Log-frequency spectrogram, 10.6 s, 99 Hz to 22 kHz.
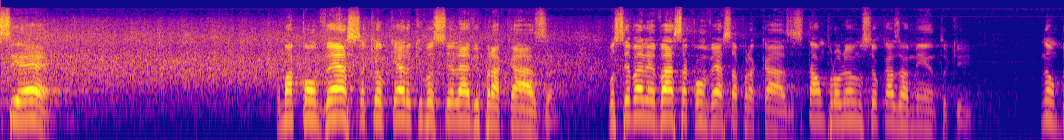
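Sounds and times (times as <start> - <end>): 
audience applauding the Lord: 0.0 - 6.1
speech: 0.1 - 0.6, 2.8 - 9.8, 10.4 - 10.6.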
